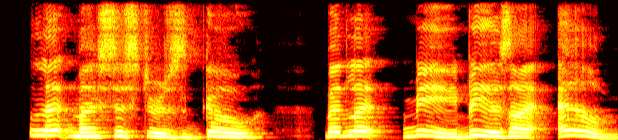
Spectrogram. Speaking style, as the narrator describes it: cried

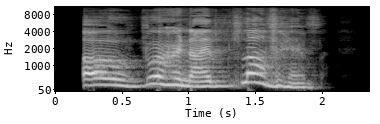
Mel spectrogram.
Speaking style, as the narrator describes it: cried

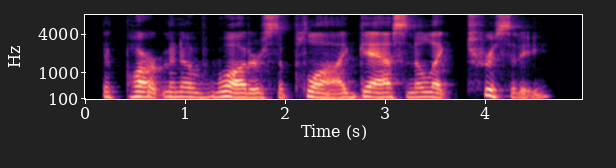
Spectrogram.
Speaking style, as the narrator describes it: sneered Peter

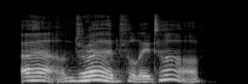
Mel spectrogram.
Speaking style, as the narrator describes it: added the Hungry Tiger in a sad voice

